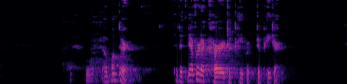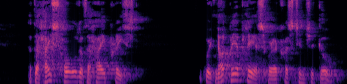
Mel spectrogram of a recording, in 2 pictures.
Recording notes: Preached and recorded at Ballymacashon.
